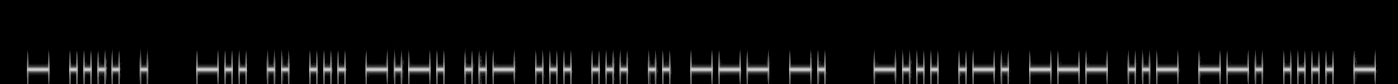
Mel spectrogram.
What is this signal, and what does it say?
Morse code, heard as a keyed tone, about 17 wpm, 700 Hz. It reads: THE DISCUSSION BROUGHT
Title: Sentences from Top 1100 Words 17wpm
